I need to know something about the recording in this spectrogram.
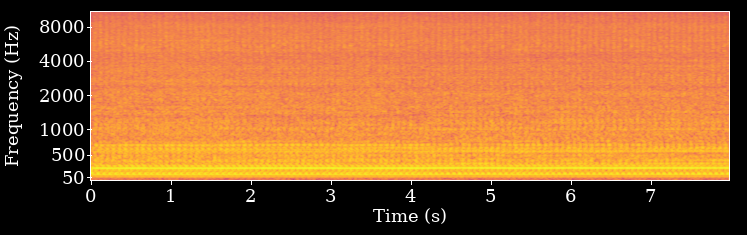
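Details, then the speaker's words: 1968 Triumph TR250 engine first start after body-on-chassis restoration: loud, lumpy, unsteady idle with wandering beat; needs carb linkage and timing adjustment, loose linkage and distributor gear repositioned, suspected causes not confirmed; rough running. "all right so it runs and obviously needs a lot of adjustment as far as the linkages to the carbs are concerned as far as the timing is concerned so we'll work on that but at least it starts"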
